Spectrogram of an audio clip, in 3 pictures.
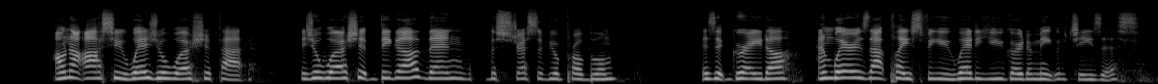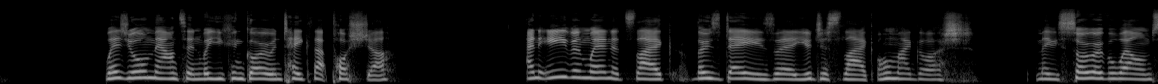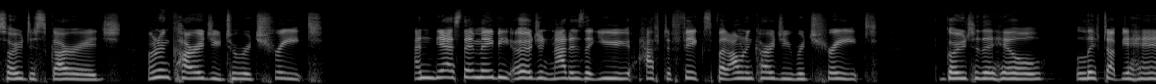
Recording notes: Recorded during our Melbourne East service on Sunday, the 17th of September 2023.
